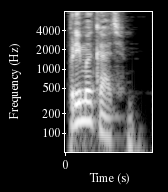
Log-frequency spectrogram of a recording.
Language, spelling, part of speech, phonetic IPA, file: Russian, примыкать, verb, [prʲɪmɨˈkatʲ], Ru-примыкать.ogg
- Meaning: 1. to join, to side (with) 2. to adjoin, to border, to abut 3. to adjoin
